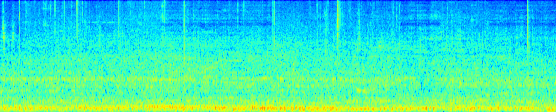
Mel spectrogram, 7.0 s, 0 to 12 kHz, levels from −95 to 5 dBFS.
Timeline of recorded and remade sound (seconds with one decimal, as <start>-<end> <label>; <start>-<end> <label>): 0.0-2.0 recorded; 2.0-3.4 remade; 3.4-5.0 recorded; 5.0-5.5 remade; 5.5-6.1 recorded; 6.1-7.0 remade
